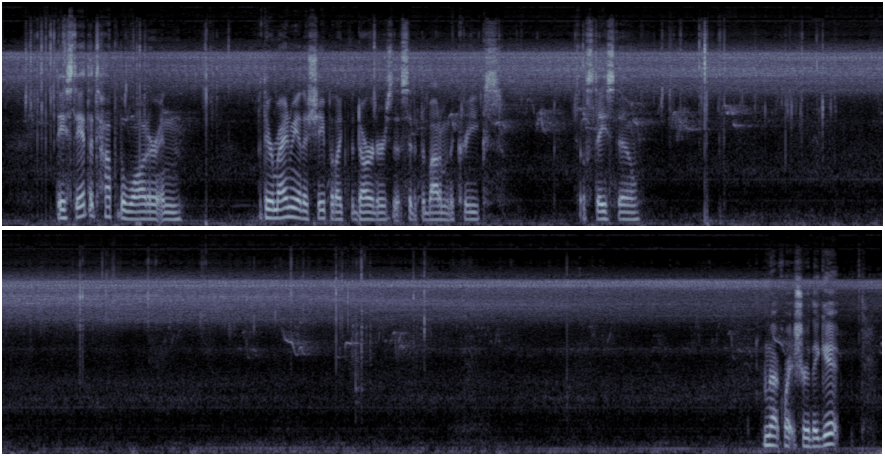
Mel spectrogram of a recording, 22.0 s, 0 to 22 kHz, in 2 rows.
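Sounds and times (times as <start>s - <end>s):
insects and crickets chorus: 0.0s - 22.0s
faint chirps and clicks: 6.6s - 7.4s, 8.1s - 16.5s, 19.6s - 20.6s.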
